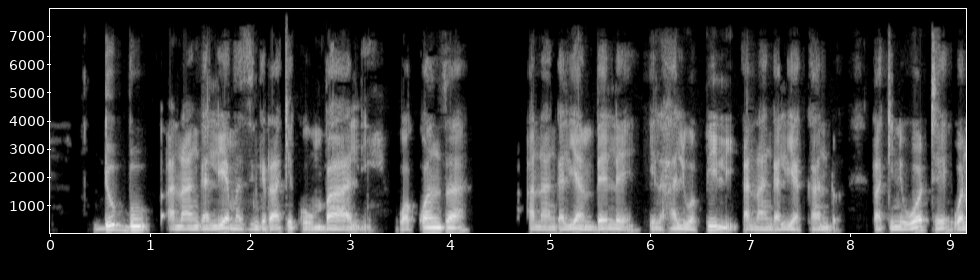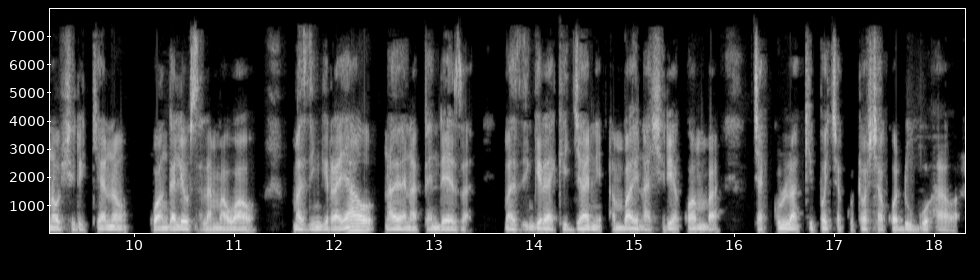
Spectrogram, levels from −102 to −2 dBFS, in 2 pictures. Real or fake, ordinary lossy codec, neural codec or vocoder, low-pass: real; AAC, 48 kbps; none; 7.2 kHz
